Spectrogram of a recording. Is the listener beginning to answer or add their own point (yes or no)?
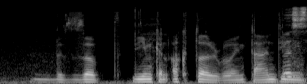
yes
